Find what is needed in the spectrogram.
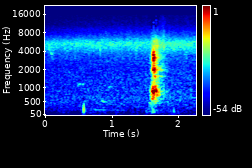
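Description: A setter dog barks once, a single short sharp bark near the end.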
